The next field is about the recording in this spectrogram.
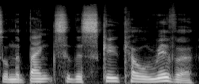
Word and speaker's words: Schuylkill: And that name, Schuylkill, the way it's spelled S-C-H-U-Y, kind of shkui, and then kill.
